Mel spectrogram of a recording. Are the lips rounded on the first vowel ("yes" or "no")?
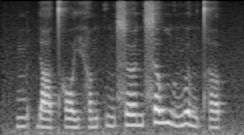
yes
